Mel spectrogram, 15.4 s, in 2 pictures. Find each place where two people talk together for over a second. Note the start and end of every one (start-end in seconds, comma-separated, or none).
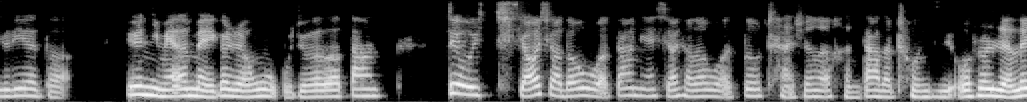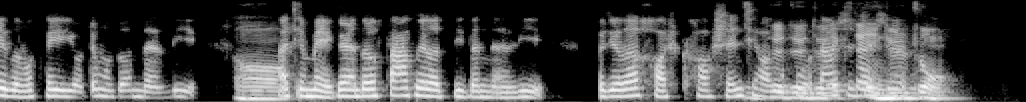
13.3-14.5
